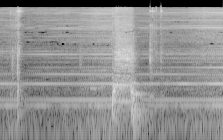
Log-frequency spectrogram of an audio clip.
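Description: Electric hydraulic hose crimping machine running with a steady hum as it crimps a steel fitting onto a hydraulic hose, its level slowly rising under load. A click under half a second in, a short loud hiss about two and a half seconds in, and another click shortly after.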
